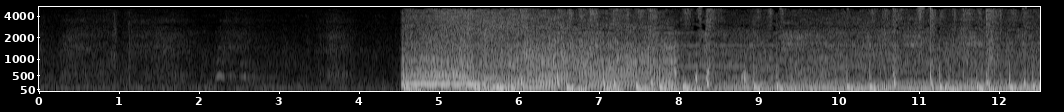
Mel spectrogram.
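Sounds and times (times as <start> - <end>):
car driving with a loud steady engine drone: 4.5 - 12.5.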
